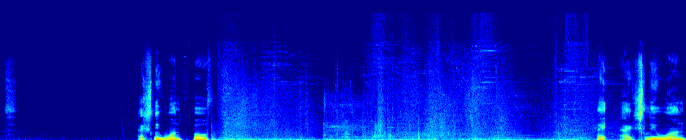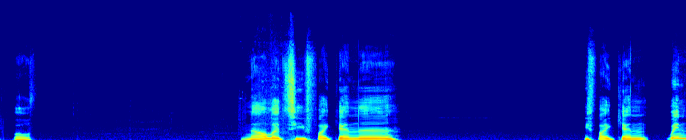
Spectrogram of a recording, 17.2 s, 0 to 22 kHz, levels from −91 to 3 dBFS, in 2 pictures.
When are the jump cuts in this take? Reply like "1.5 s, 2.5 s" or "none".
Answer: none

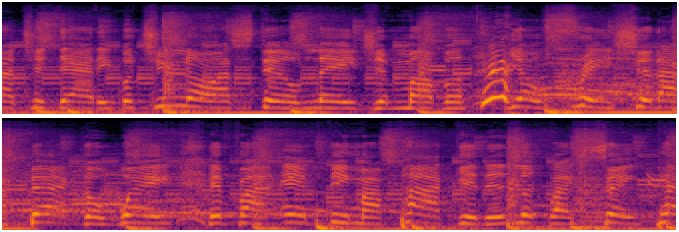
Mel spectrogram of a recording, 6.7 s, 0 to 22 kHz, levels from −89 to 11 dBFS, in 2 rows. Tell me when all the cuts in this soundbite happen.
none

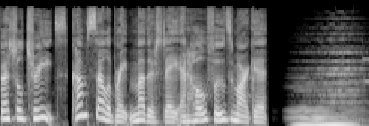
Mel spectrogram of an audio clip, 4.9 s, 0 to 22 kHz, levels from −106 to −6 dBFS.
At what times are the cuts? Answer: 3.7 s

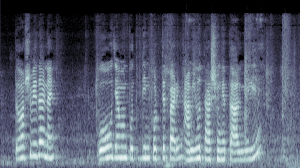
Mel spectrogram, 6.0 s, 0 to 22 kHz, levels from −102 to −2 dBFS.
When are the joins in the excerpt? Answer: none

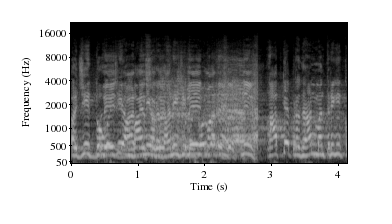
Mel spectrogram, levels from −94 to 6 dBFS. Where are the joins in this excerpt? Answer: 2.8 s

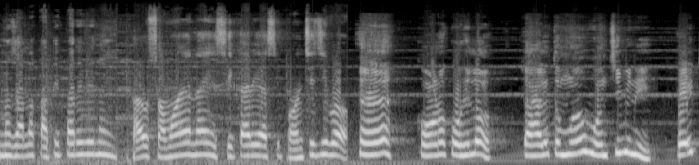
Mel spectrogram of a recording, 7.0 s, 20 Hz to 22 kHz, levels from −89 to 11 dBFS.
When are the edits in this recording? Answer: none

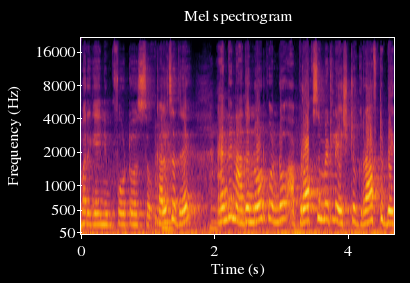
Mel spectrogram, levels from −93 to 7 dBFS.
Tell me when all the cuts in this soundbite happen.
1.1 s

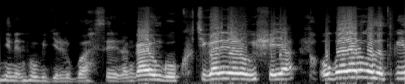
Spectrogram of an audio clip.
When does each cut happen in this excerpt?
3.1 s

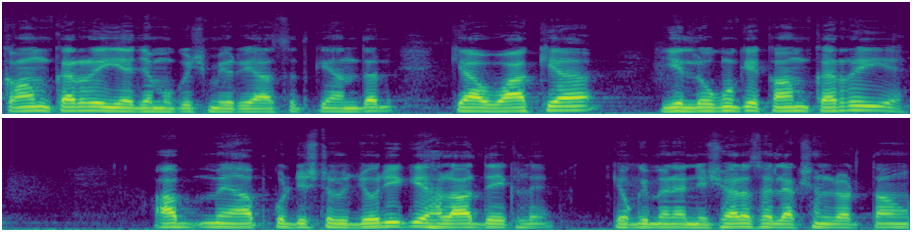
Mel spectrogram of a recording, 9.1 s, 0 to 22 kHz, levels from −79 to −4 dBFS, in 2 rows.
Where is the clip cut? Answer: none

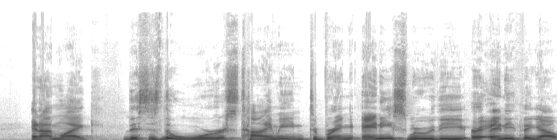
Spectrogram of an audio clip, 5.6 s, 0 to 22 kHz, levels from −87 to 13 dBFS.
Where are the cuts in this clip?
1.1 s

